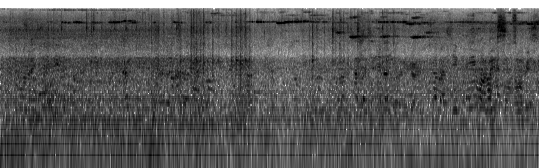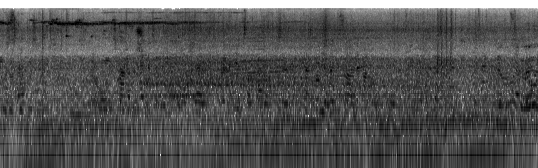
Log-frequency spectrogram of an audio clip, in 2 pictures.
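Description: A bus engine rumbles steadily while the bus drives through traffic.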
